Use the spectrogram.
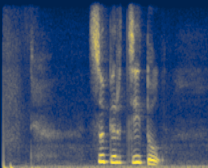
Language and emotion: Russian, positive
